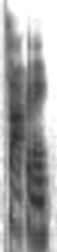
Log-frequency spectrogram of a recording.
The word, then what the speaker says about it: Saucony: I'm just beyond grateful that we all know how to pronounce Saucony. Saucony.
